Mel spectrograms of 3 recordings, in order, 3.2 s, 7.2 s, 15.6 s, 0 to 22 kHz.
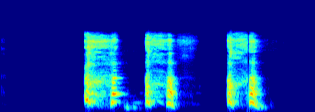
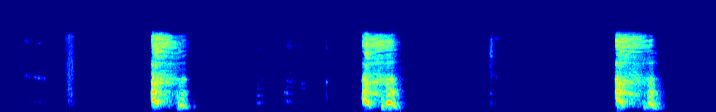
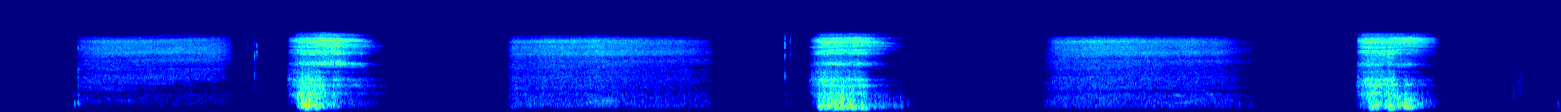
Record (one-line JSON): {"cough_length": "3.2 s", "cough_amplitude": 19972, "cough_signal_mean_std_ratio": 0.37, "three_cough_length": "7.2 s", "three_cough_amplitude": 18555, "three_cough_signal_mean_std_ratio": 0.27, "exhalation_length": "15.6 s", "exhalation_amplitude": 4410, "exhalation_signal_mean_std_ratio": 0.41, "survey_phase": "beta (2021-08-13 to 2022-03-07)", "age": "18-44", "gender": "Male", "wearing_mask": "No", "symptom_none": true, "smoker_status": "Never smoked", "respiratory_condition_asthma": false, "respiratory_condition_other": false, "recruitment_source": "REACT", "submission_delay": "1 day", "covid_test_result": "Negative", "covid_test_method": "RT-qPCR"}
